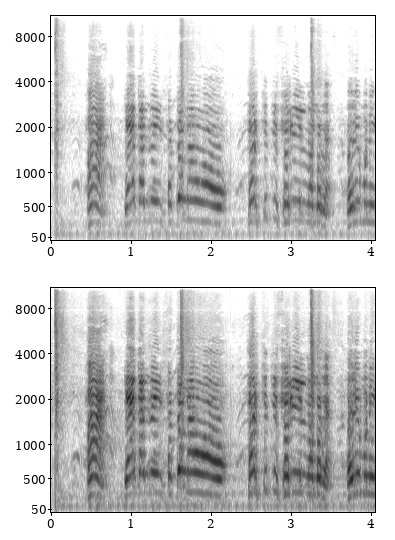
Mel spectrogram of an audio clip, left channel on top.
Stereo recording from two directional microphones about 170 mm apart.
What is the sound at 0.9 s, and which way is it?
A man's voice, 5° right (ahead or behind).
